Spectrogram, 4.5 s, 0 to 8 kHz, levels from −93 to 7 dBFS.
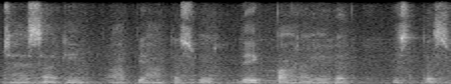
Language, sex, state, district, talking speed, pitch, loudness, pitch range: Hindi, male, Chhattisgarh, Raipur, 145 wpm, 130 Hz, -20 LUFS, 125-135 Hz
